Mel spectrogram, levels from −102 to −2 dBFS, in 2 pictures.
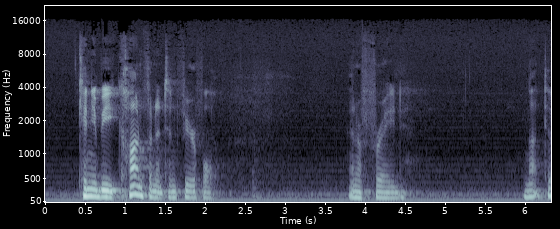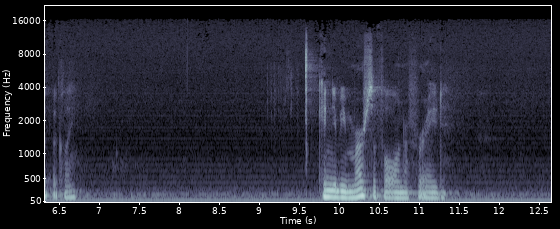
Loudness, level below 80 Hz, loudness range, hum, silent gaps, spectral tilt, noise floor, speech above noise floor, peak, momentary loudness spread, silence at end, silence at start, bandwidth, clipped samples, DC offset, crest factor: -31 LUFS; -52 dBFS; 12 LU; none; none; -5 dB/octave; -52 dBFS; 22 dB; -8 dBFS; 26 LU; 0 s; 0 s; 16.5 kHz; under 0.1%; under 0.1%; 26 dB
